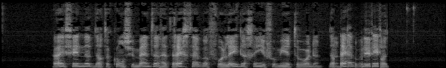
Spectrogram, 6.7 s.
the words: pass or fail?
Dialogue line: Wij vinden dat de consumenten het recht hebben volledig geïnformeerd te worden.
fail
